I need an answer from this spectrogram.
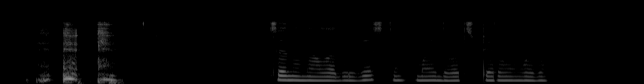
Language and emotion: Russian, neutral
